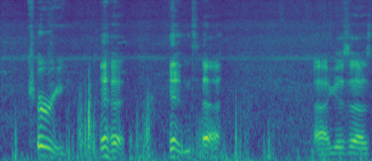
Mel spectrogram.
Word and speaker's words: Kure: So I guess I have to stop calling it Kure Beach. I've been informed it is Kure Beach, K-U-R-E, but it's pronounced Curry.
